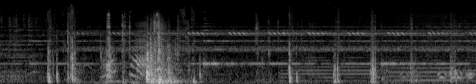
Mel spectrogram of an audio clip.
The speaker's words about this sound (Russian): Николай выбегает за дверь.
